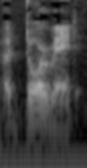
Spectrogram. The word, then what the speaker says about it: adored: Yes, the word adored, three syllables.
